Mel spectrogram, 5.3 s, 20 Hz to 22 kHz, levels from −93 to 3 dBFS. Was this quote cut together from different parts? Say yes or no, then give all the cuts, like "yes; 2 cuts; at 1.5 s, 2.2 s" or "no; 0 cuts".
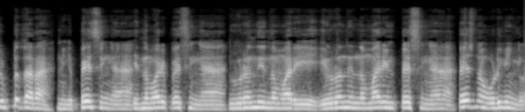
no; 0 cuts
